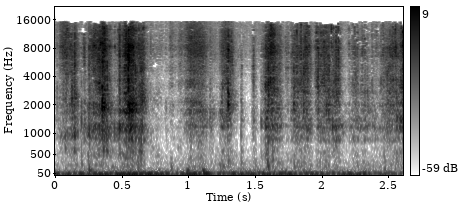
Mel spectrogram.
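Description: Scissors cutting in a run of crisp, hissy snips at an uneven pace, the blades rasping through material on their own with no voices, at a fairly soft level.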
